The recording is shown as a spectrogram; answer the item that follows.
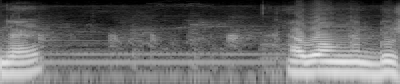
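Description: A man's voice speaking Bengali, which breaks off for about a second. In the pause there is a faint low steady hum and faint poultry calls.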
